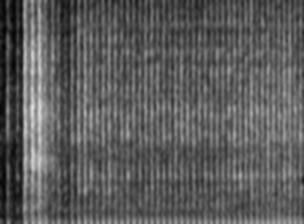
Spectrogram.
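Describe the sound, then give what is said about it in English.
A racing lawnmower engine runs with a rapid, even, chugging pulse. It is loud and steady throughout, after a brief stronger burst at the start. “For Calvert and the other racers, the lawnmower has always been an icon of rural life. These just blow your hair back a bit more.”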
